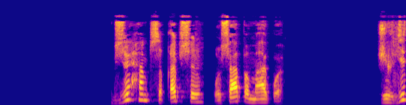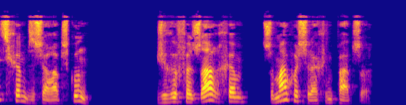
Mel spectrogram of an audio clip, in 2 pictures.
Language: Kabardian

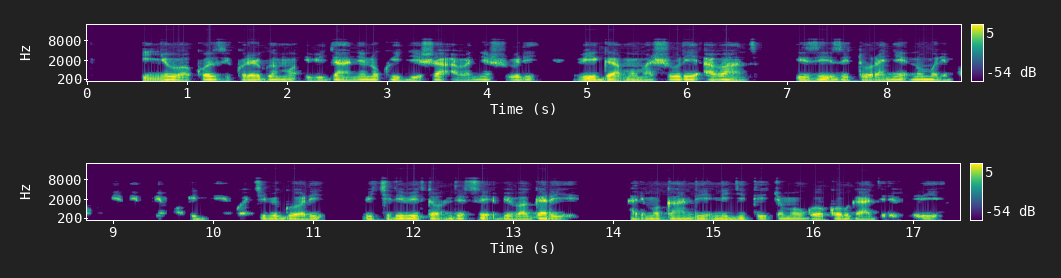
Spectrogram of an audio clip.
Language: Kinyarwanda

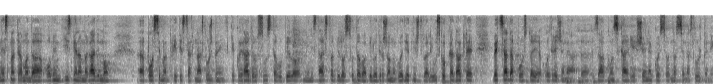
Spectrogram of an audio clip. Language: Croatian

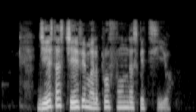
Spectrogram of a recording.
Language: Esperanto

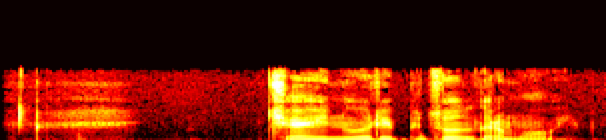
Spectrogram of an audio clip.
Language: Russian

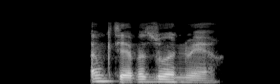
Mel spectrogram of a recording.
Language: Central Kurdish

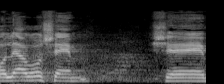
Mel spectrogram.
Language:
Hebrew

